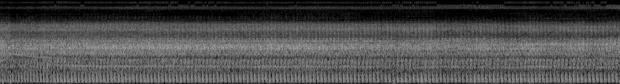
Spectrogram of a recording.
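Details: Honda GX35 four-stroke brush cutter after repair with genuine parts, following a complaint of dying during use: buzzes at a steady high speed with an even, unbroken note and no knocks or misses; it runs smoothly.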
